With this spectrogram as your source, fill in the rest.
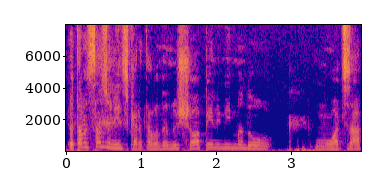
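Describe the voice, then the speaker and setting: A man is speaking. He talks at a very fast pace. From São Paulo, Brazil. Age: 40s. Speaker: jiu-jitsu event promoter. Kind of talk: casual interview.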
